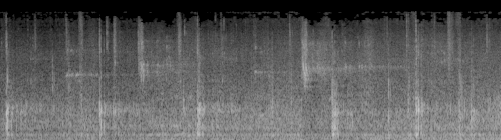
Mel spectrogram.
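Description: Tennis rally on a hard court: the ball struck by racquets about five times, one to one and a half seconds apart, with short high squeaks of shoes on the court over a steady crowd murmur.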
